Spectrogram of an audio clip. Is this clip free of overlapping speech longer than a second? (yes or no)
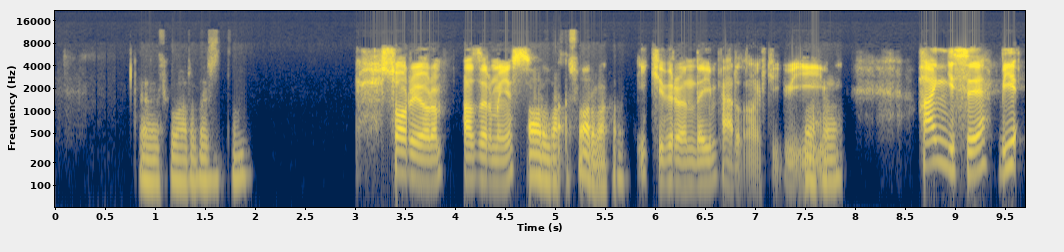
yes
